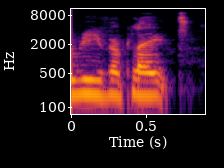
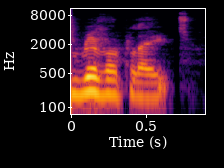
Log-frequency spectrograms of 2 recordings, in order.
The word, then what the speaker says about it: River Plate: by my son but is River Plate I don't have to say Reaver plate it's River Plate Boca Juniors and River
